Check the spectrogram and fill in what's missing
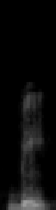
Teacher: وإن كانت الباء مكسورة، خرجت بالتباعد بين طرفي عضو النطق اللذان هما الشفتان، وصاحب ذلك انخفاض قليل للفك السفلي وارتفاع لوسط اللسان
